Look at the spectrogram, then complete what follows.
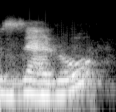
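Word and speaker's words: zéro: first one is zeru the first one is pronounced as zero here you will notice that I have given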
